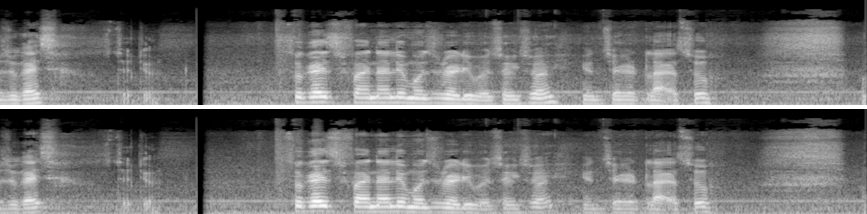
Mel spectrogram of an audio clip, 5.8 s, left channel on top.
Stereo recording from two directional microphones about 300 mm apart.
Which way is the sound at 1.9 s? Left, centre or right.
Centre.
